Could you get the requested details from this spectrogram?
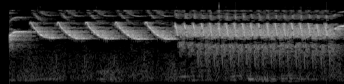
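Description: A canary sings loud, high rolling phrases: about five quick descending sweeps, then a fast, steady trill.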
